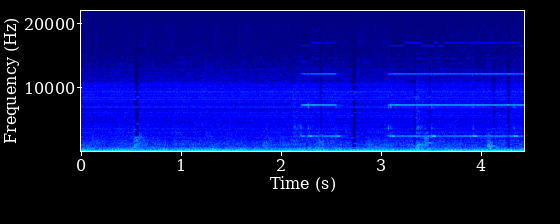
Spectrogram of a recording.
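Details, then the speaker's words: Volt-ohm meter set to diode/continuity: clear steady high-pitched beep once the leads touch, over faint mains hum; continuity tester working properly. "yeah that's the reading you should get okay we're good"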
